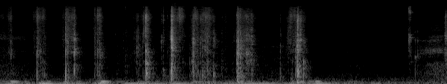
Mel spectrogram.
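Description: Tarot cards being shuffled by hand, a quick series of riffling, flapping bursts in an irregular rhythm, close and clear with no talk over them.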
